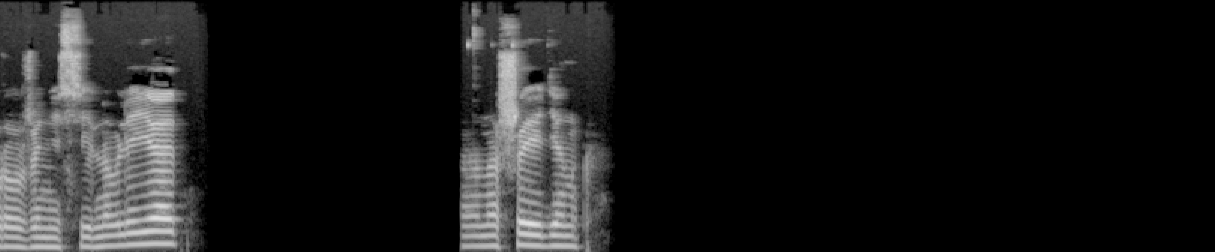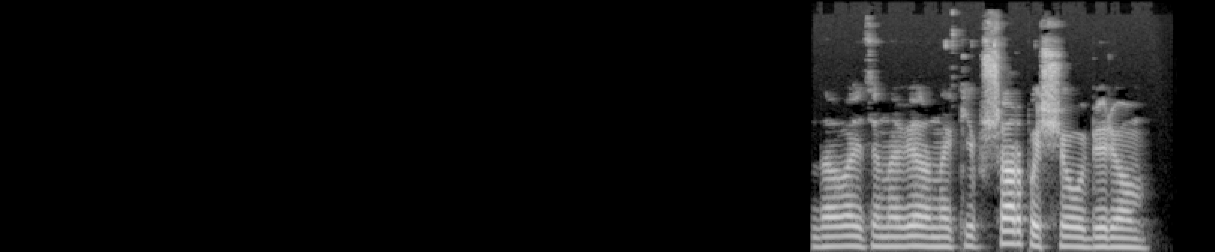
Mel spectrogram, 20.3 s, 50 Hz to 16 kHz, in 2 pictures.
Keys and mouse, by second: 2.6 shift+middle drag, 3.4-3.9 middle drag, 4.1 shift+middle drag, 4.6-9.3 middle drag, 9.6 shift+middle drag, 14.0 click, 15.8 shift+middle click, 16.3-18.0 middle drag, 18.2 shift+middle click, 18.7-20.2 middle drag.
